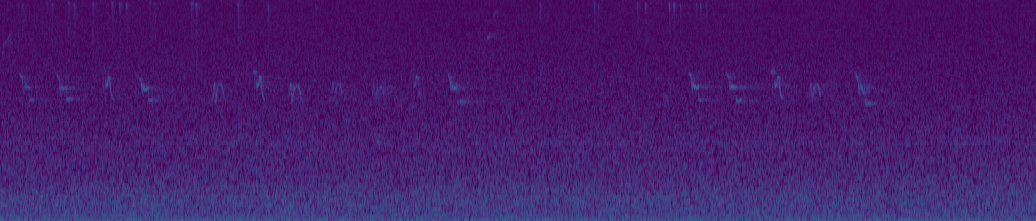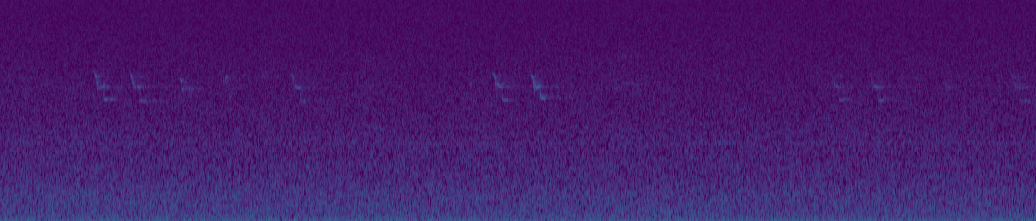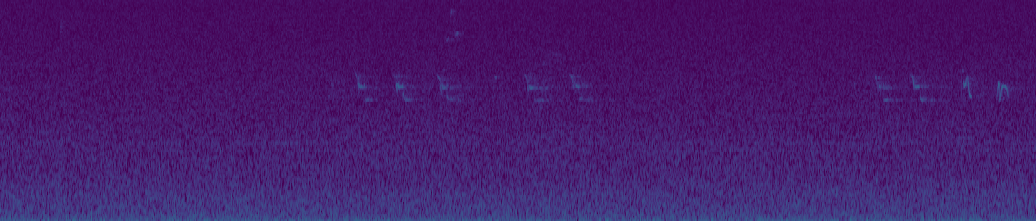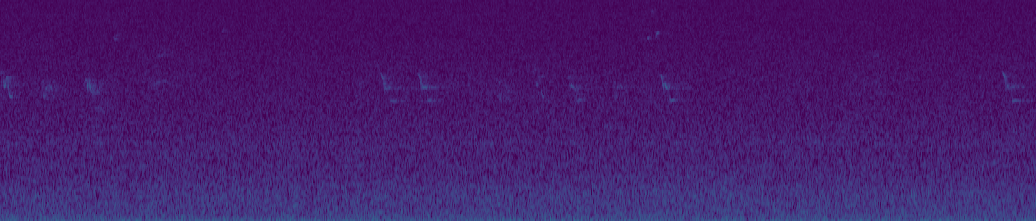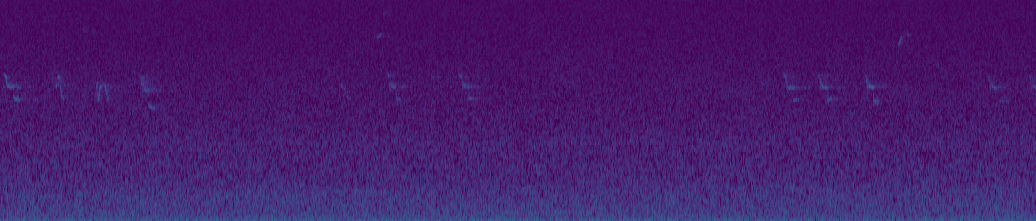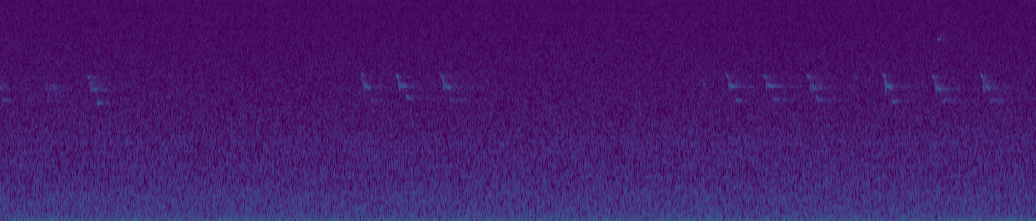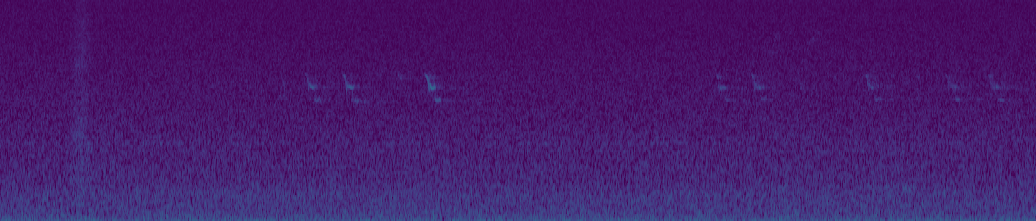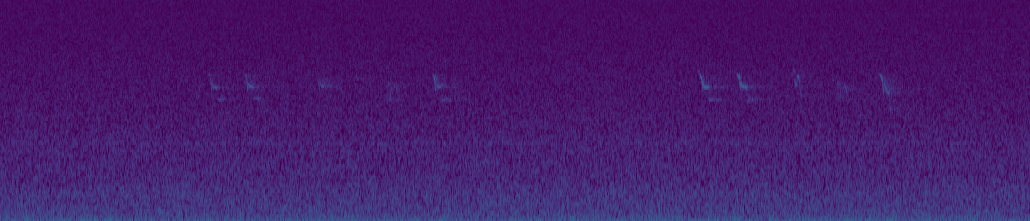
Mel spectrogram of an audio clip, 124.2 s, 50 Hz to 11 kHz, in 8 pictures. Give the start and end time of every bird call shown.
[0.00, 7.60] American Robin (Turdus migratorius)
[9.60, 14.00] American Robin (Turdus migratorius)
[16.20, 24.80] American Robin (Turdus migratorius)
[27.60, 31.10] American Robin (Turdus migratorius)
[35.40, 41.10] American Robin (Turdus migratorius)
[37.30, 38.40] Brown-headed Cowbird (Molothrus ater)
[43.30, 49.50] American Robin (Turdus migratorius)
[51.40, 56.90] American Robin (Turdus migratorius)
[55.80, 57.60] Brown-headed Cowbird (Molothrus ater)
[60.70, 69.80] American Robin (Turdus migratorius)
[73.40, 85.40] American Robin (Turdus migratorius)
[75.20, 76.20] Brown-headed Cowbird (Molothrus ater)
[87.90, 93.00] American Robin (Turdus migratorius)
[96.80, 100.60] American Robin (Turdus migratorius)
[103.50, 108.40] American Robin (Turdus migratorius)
[111.30, 116.20] American Robin (Turdus migratorius)
[118.10, 123.20] American Robin (Turdus migratorius)

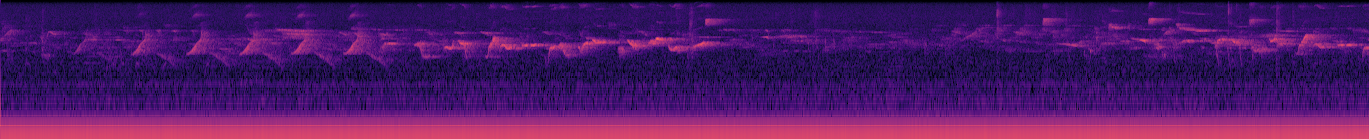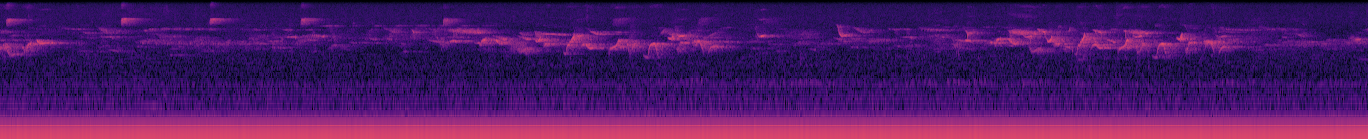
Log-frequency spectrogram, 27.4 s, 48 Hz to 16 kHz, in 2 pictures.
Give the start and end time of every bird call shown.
[0.70, 3.90] Northern Cardinal (Cardinalis cardinalis)
[3.80, 7.30] Red-billed Leiothrix (Leiothrix lutea)
[9.30, 10.80] Hawaii Amakihi (Chlorodrepanis virens)
[10.80, 14.40] Red-billed Leiothrix (Leiothrix lutea)
[17.10, 18.80] Hawaii Amakihi (Chlorodrepanis virens)
[18.50, 21.10] Red-billed Leiothrix (Leiothrix lutea)
[23.30, 26.30] Red-billed Leiothrix (Leiothrix lutea)

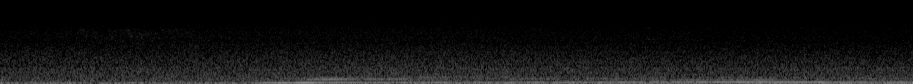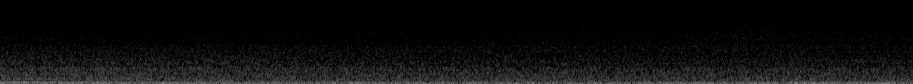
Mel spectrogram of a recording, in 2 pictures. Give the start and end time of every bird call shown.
[0.35, 2.25] Common Yellowthroat (Geothlypis trichas)

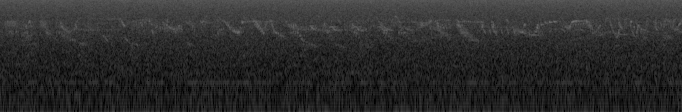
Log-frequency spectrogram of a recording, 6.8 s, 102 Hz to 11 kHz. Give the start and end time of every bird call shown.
[0.00, 6.82] Eurasian Skylark (Alauda arvensis)

